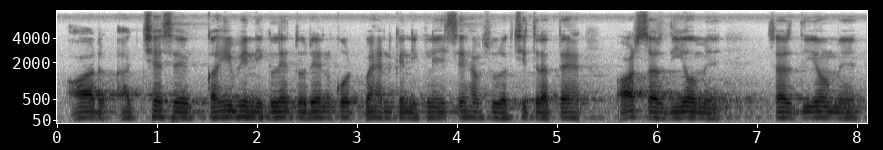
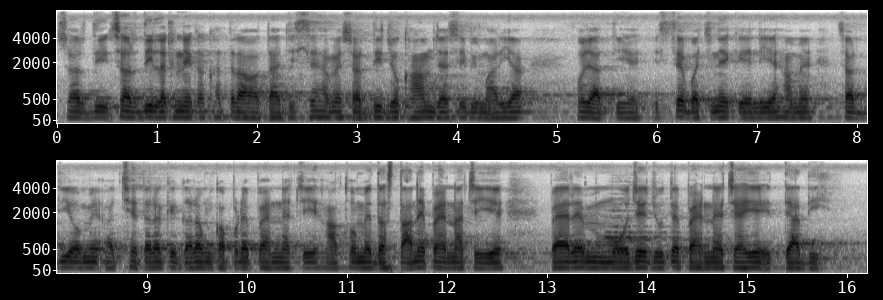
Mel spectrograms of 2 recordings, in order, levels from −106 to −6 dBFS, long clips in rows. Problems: background sounds at intervals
